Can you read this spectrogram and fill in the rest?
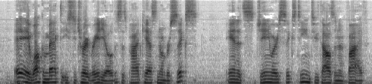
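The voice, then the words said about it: Sick, slightly congested voice. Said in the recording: “I've got a new cold. You can kind of hear it in my voice”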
